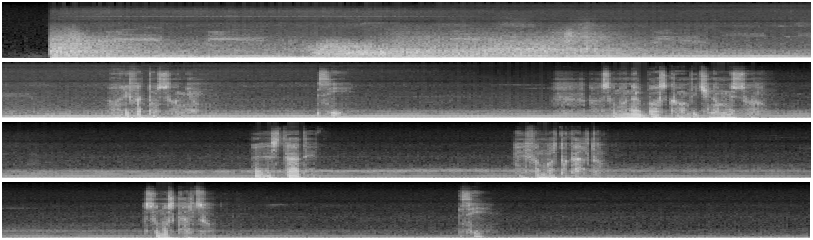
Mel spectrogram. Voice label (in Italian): doppiaggio; la tregua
